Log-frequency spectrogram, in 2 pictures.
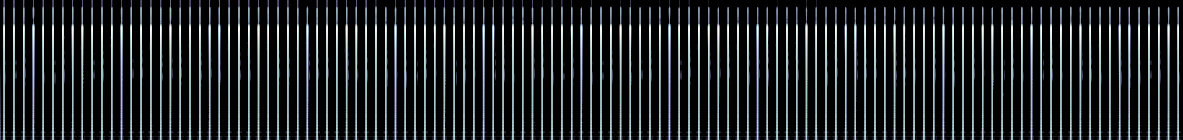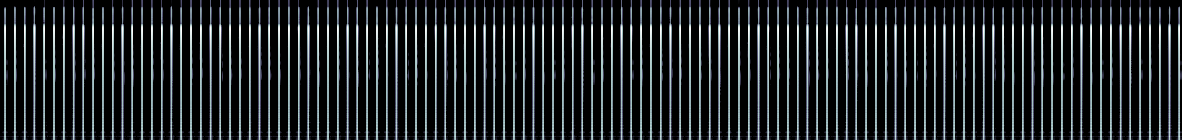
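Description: Electronic water-ejection buzz, pulsing evenly several times a second with no change, played to shake water out of a phone's charging port.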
